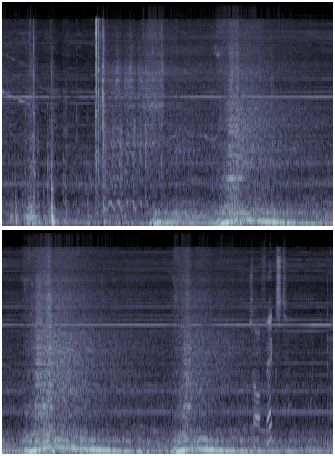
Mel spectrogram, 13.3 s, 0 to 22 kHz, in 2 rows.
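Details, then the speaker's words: Mazda Miata, the day after a misfire and check engine light were cleared, with about 50 miles driven since and no light back. It starts and takes three clean rev blips, each returning to an even, steady idle with no stumble, so it runs healthy. "here we are the next day and it works no check engine light I drove it already like 50 miles everything's good"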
